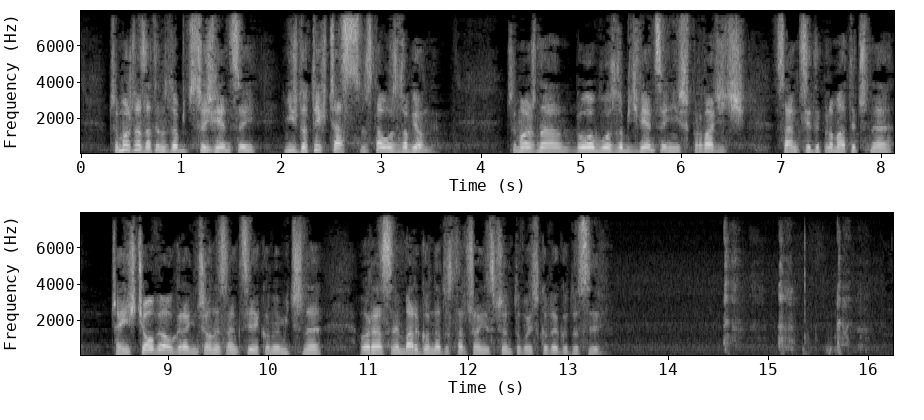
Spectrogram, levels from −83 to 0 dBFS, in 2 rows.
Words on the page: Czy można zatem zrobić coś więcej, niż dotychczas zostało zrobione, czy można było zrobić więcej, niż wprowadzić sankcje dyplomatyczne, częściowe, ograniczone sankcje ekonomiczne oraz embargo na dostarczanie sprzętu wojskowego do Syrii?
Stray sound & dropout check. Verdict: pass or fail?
fail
